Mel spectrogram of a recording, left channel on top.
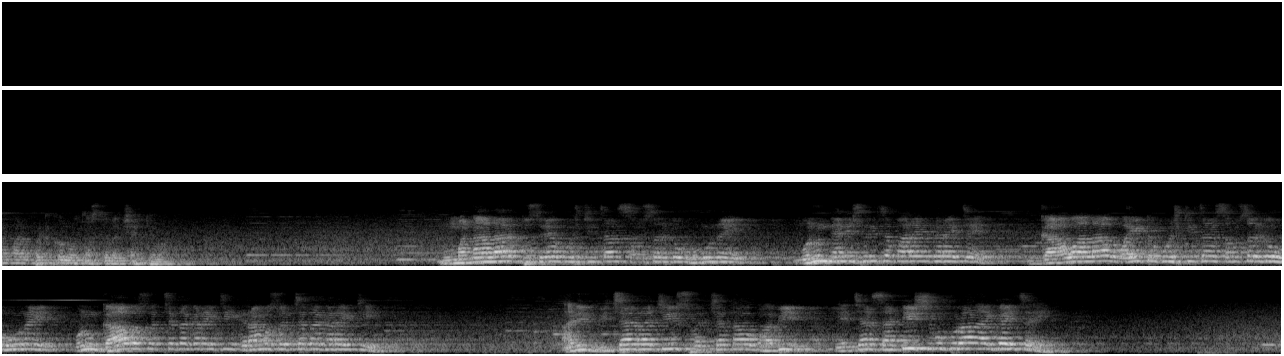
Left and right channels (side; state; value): left; silent; digital silence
